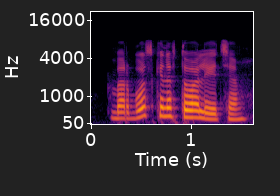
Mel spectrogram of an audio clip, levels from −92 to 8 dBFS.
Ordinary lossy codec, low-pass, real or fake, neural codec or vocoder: none; none; real; none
